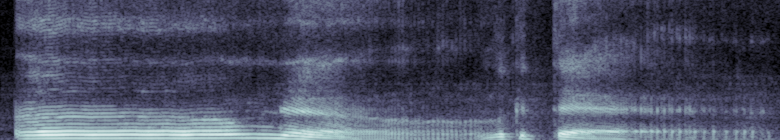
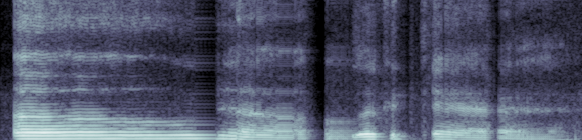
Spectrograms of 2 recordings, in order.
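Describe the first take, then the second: First: Slow, soft, fading mock dismay; mockingly feeble onlooker; mock helpless. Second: Slow, soft mock dismay; a limp bystander's sigh; mock helpless. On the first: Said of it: "standing on the sidelines just like". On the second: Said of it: "what do we do".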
